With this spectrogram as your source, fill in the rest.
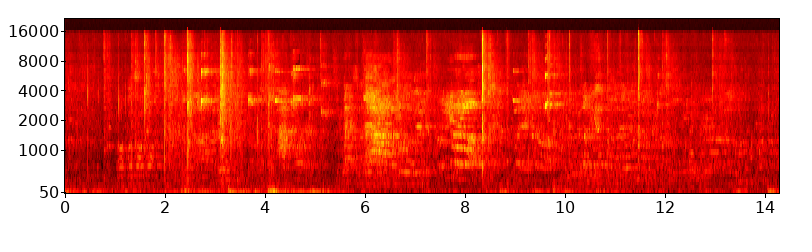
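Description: Badminton rackets smack a shuttlecock back and forth.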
